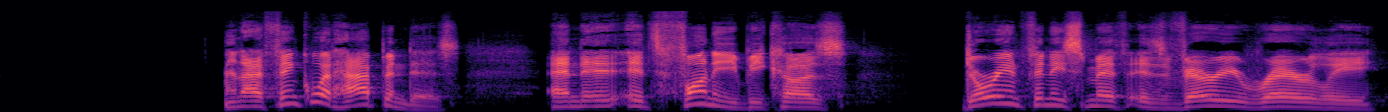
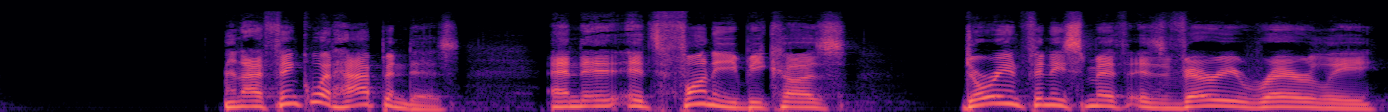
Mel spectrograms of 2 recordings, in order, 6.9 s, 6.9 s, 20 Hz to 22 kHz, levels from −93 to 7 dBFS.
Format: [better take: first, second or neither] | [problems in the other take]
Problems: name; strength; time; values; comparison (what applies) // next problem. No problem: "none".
second | thin; very; fading below 900 Hz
